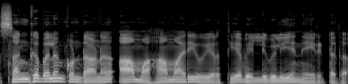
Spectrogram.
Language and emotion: Malayalam, neutral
